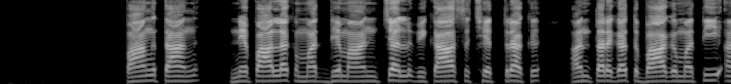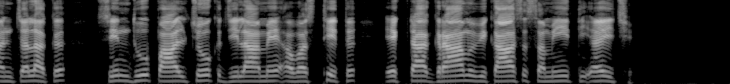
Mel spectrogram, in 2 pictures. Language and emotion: Maithili, neutral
